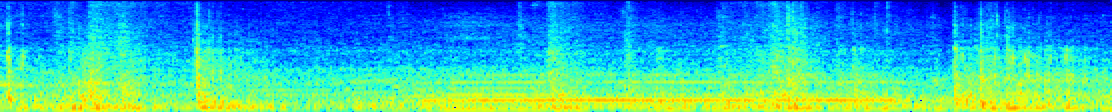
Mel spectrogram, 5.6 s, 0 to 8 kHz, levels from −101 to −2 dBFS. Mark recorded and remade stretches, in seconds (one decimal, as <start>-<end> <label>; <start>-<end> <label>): 0.0-5.6 recorded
